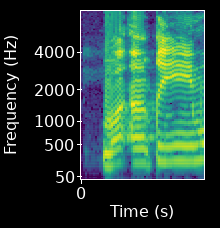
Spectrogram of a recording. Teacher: قاف کو منہ بھر کے پڑھنا ہے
